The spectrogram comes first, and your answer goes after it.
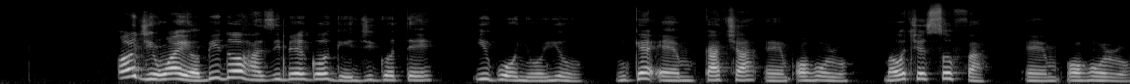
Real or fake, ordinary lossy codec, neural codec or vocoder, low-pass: fake; none; codec, 44.1 kHz, 7.8 kbps, DAC; 19.8 kHz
